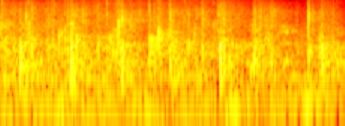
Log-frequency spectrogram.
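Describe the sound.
An audience applauds a guest from the Y with dense, steady clapping that stays loud and even throughout, with individual sharp claps standing out in the wash.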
